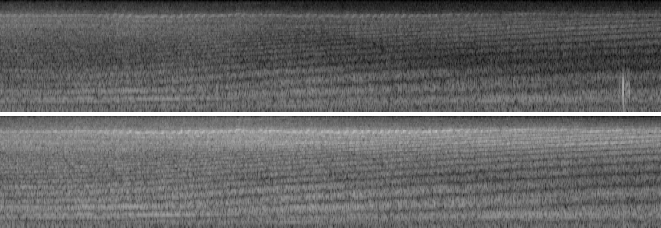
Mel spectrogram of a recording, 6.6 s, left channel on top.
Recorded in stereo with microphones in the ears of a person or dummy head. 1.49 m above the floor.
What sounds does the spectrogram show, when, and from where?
0.0 s a drone: 40° right (ahead or behind); by 6.6 s 60° right (ahead or behind)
